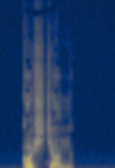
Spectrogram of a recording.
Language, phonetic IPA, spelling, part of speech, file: Polish, [ˈkɔɕt͡ɕãn], Kościan, proper noun, Pl-Kościan.ogg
